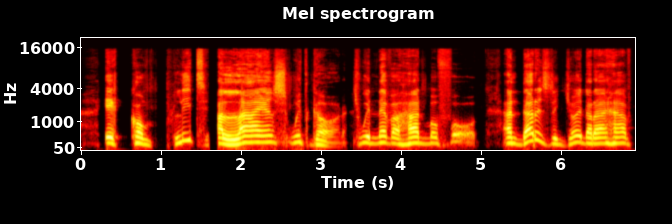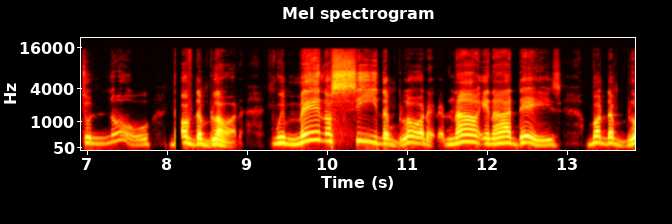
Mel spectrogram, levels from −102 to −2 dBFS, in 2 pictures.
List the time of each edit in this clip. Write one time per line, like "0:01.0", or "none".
0:01.6
0:03.4
0:08.1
